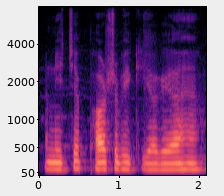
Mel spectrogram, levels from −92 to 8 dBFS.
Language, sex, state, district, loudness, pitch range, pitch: Hindi, male, Bihar, Patna, -21 LUFS, 110-115 Hz, 115 Hz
